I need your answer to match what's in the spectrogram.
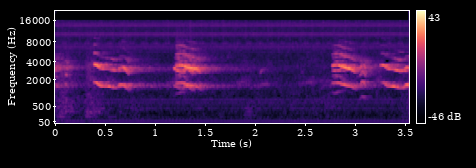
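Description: Chestnut-mandibled toucan giving loud, ringing yelps, each note sliding downward, in uneven bursts of two or three over a few seconds.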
